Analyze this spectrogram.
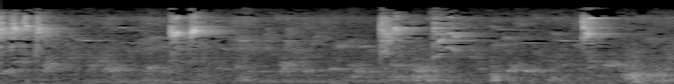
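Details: Sunbird, called kolibri ninja, recorded as a lure to make a caged bird that has stopped singing respond; high, thin chirps in short bursts, about three spaced well apart, over a quiet background.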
